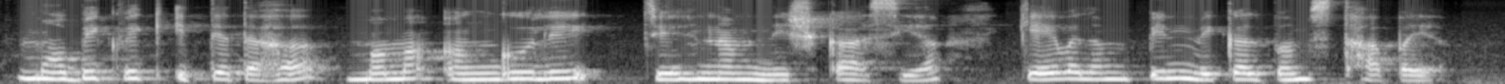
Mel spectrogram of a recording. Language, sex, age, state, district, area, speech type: Sanskrit, female, 18-30, Karnataka, Udupi, urban, read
